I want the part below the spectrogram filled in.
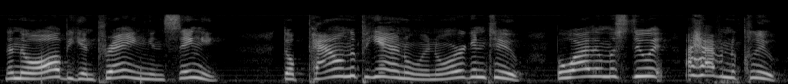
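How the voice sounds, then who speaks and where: A woman's voice: high voice, lively intonation, measured pace, voice pushed up. A woman voicing a grumpy, scheming old man who barks and sneers his rhymed lines in a storybook. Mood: grumbling. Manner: barking, sneering rhymed delivery. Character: grumpy, scheming old male church-hater.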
